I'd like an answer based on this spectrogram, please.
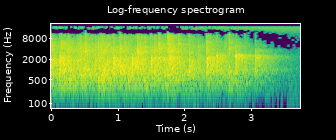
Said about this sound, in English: Okay, if there aren't any more questions, maybe a round of applause. Thanks very much.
